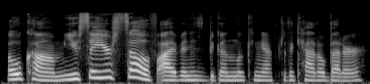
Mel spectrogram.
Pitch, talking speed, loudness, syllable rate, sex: 215 Hz, 210 wpm, -17 LUFS, 5.7 syllables/s, female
